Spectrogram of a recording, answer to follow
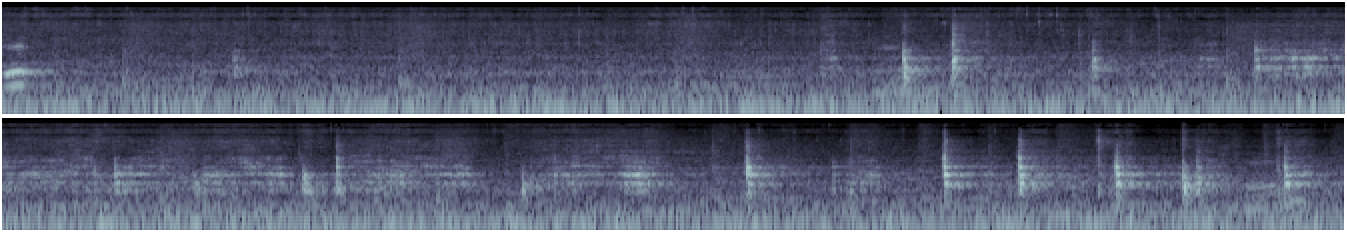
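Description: Butter melting and sizzling in a wok on a gas flame while a spatula stirs it, knocking and scraping against the pan. The knocks come more often and louder in the second half.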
